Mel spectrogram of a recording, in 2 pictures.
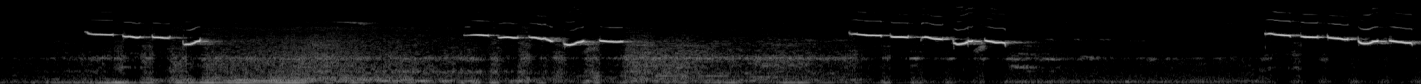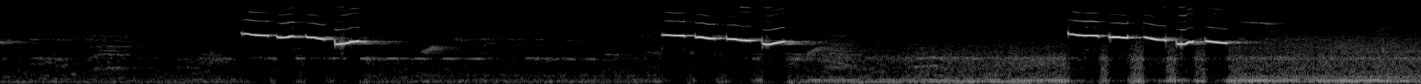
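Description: Oriental magpie-robin singing a loud whistled phrase, a quick run of notes sliding down in pitch, repeated seven times about every four seconds. A faint low rumble and hum sit underneath near the start and again near the end.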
